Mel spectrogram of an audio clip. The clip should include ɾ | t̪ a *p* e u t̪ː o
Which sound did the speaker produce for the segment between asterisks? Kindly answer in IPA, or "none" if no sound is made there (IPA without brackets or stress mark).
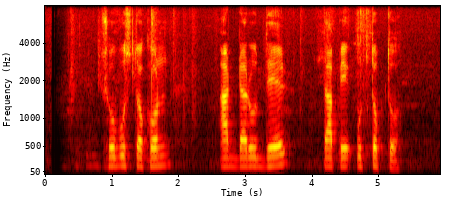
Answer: p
